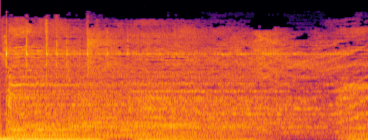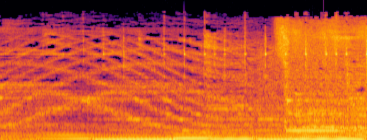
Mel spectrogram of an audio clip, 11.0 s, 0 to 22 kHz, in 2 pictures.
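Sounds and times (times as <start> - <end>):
sweeping synth tones: 0.0 - 11.0
deep bass note: 5.2 - 11.0.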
